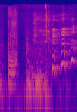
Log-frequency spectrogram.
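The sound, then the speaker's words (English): A couple of loud fart noises, the first short and buzzy, the second longer and sputtering with a rising squeaky tail. No talking, just the rude blasts on their own. “Birthday fart. Drop an extra one for good luck.”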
